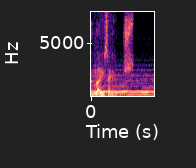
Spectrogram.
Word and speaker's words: Glacius: Se pronuncia Glaceus.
